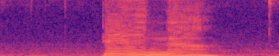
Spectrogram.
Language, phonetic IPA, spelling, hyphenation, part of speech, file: Georgian, [e̞nä], ენა, ენა, noun, Ka-ena.ogg
- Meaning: 1. language 2. tongue 3. language (the particular words used in a speech or a passage of text) 4. programming language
